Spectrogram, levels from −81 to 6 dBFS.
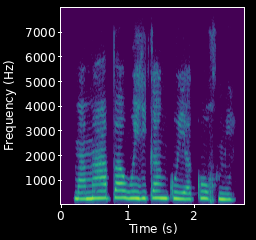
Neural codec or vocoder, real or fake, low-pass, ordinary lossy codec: codec, 16 kHz, 8 kbps, FreqCodec, larger model; fake; 7.2 kHz; Opus, 24 kbps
